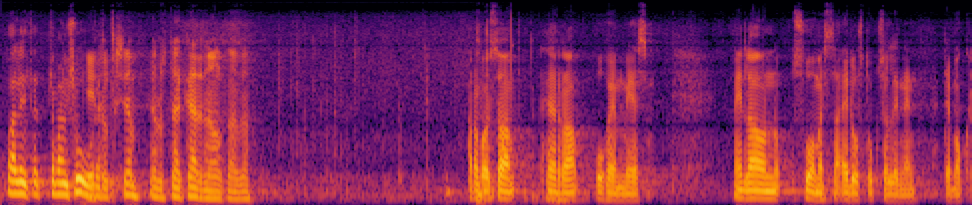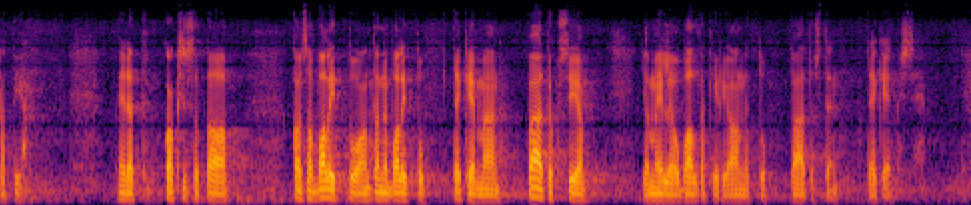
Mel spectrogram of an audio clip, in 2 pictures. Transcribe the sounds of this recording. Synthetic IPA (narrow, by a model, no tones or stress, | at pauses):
ʋɑlit̪et̪ːɑʋɑnsuːet̪oksiɑedust̪ɑjɑkærnolkɑyʋæ | ʔɑrʋoˑsɑherːɑpuhemːies | mḛilːæonsuomesːɑ̰ʔe̞dust̪ukselːinend̥e̞mo̞krɑt̪iɑ | meiɾæt̪kɑksisɑt̪ɑː | kɑnsɑʋʋɑlit̪ːuɑont̪ænːeʋʋɑlit̪ːut̪ekemæːnpæːt̪øksiæ | jɑmeilːeoʋʋɑlt̪ɑkirjɑɑnːet̪ːu | pæ̰ːt̪øst̪ḛn | t̪ekḛmise̥ːn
